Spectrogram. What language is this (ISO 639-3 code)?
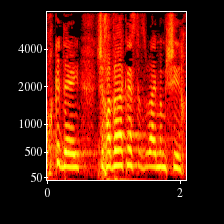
heb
